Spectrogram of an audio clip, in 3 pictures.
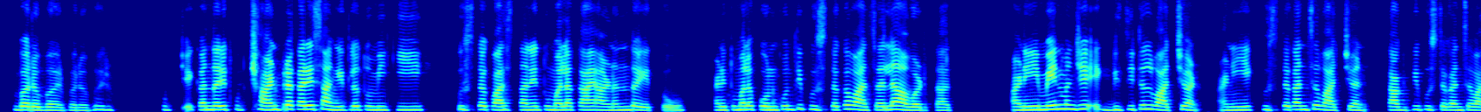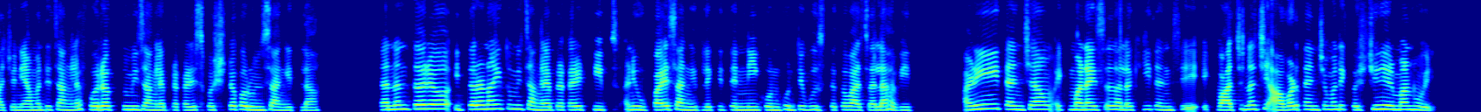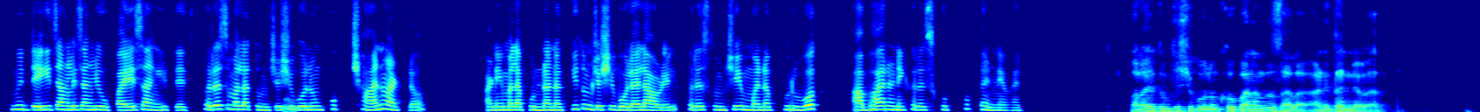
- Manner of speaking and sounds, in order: unintelligible speech; in English: "मेन"; tongue click; other background noise
- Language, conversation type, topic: Marathi, podcast, पुस्तकं वाचताना तुला काय आनंद येतो?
